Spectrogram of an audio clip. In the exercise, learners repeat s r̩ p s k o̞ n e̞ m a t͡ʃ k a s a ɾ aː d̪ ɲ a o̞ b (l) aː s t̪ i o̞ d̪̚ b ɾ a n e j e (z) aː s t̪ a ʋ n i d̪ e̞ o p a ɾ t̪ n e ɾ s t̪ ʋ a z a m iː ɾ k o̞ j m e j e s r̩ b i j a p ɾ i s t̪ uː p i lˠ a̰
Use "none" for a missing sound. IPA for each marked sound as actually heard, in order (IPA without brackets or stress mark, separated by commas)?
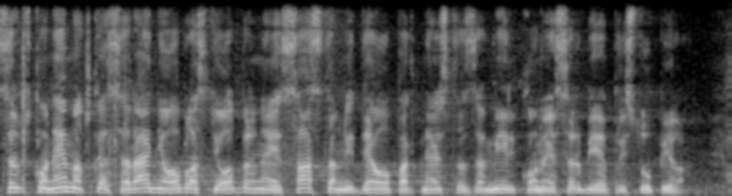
l, s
